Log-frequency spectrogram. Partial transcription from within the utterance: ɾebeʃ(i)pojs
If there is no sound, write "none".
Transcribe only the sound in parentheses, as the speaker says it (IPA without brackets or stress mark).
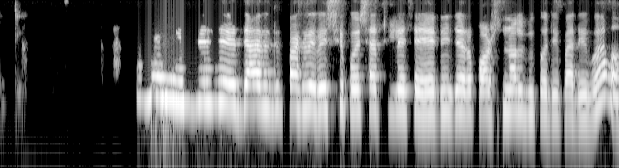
i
